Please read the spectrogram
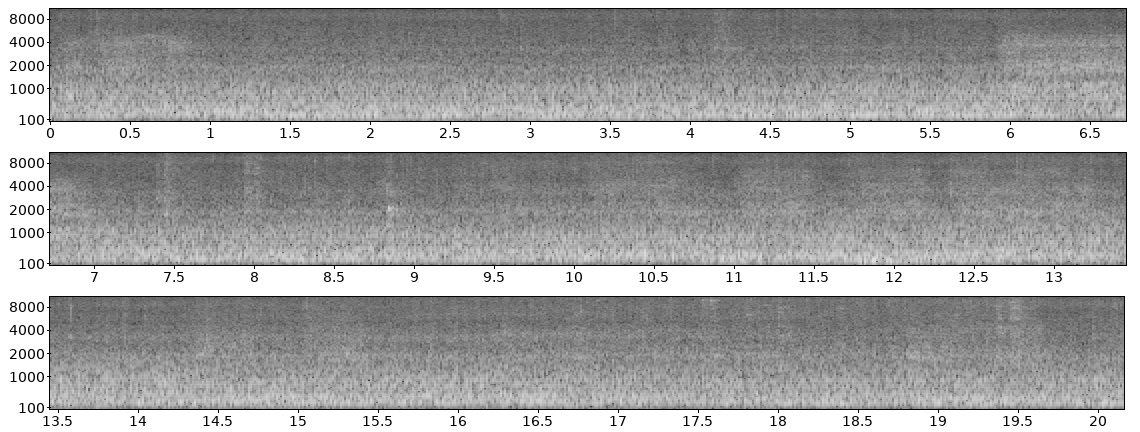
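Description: Steady, loud machinery drone of a trawler's deck, with light rattling and clanking over it as the catch is emptied from the net. The hum shifts lower about halfway through.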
